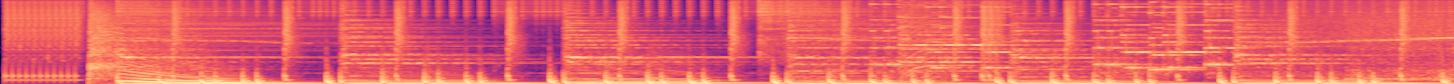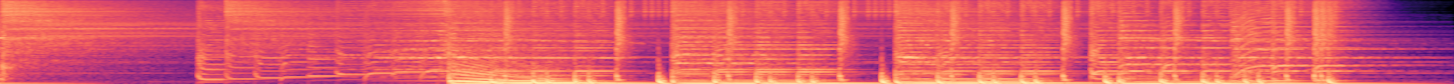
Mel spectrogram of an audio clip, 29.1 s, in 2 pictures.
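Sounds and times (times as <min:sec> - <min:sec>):
modern instrumental music: 0:00.1 - 0:29.0.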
